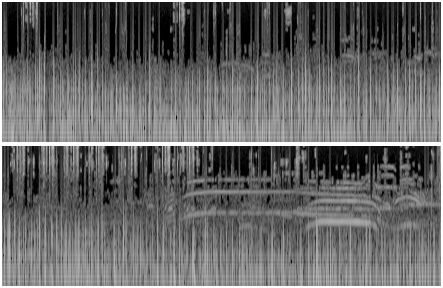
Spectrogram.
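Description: Rocket engines heard from the ground during ascent: a deep, continuous rumble with a ragged crackle. In the last few seconds, high, drawn-out whoops from onlookers rise over it.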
